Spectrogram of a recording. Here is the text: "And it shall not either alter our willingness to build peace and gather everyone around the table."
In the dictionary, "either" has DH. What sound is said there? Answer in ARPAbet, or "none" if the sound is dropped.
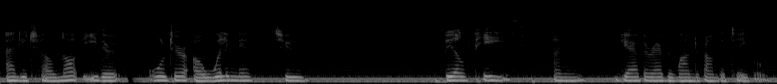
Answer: DH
